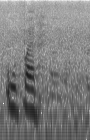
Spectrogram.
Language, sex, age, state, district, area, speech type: Hindi, female, 18-30, Madhya Pradesh, Harda, urban, read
